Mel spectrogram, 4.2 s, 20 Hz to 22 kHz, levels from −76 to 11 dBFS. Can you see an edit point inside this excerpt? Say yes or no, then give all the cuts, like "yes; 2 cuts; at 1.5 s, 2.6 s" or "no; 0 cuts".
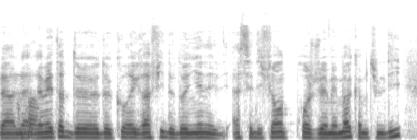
no; 0 cuts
